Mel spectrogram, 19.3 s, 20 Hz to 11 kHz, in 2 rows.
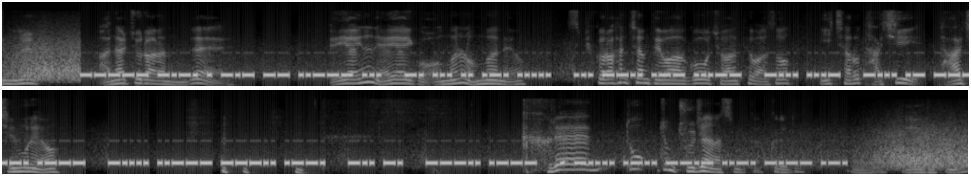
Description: Morse code, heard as a keyed tone, machine-sent, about 34 wpm, 470 Hz, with speech in Korean. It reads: 0CEKM2S NSIR5 SZW3 BV BA9J 628P DN 8J E6LQFYR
